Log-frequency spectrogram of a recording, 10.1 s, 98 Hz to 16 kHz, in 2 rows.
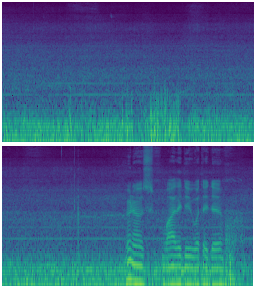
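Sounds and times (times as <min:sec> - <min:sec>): faint steady whine: 0:00.0 - 0:10.0
low engine rumble: 0:00.0 - 0:10.0
wind buffeting microphone: 0:01.0 - 0:04.5, 0:09.2 - 0:10.0.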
